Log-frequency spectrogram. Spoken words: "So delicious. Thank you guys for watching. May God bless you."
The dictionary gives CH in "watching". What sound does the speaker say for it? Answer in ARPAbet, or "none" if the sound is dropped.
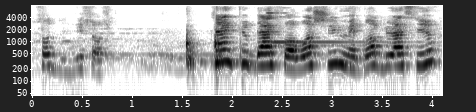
SH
